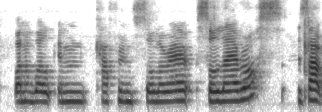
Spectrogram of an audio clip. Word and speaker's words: Sorilos: So I want to welcome Kathrine Sorilos. Is that right? Is that how you say it, Kathrine? Sorilos. So it's actually it's Sorilos, exactly.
